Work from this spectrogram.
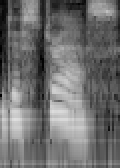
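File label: "Distress", American English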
